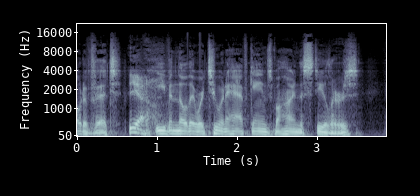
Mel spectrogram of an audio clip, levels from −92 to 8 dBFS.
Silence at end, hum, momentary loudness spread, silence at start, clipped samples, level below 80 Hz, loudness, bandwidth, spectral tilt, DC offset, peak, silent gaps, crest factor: 0.3 s; none; 4 LU; 0 s; under 0.1%; -32 dBFS; -16 LUFS; 13 kHz; -5 dB/octave; under 0.1%; -4 dBFS; none; 12 dB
